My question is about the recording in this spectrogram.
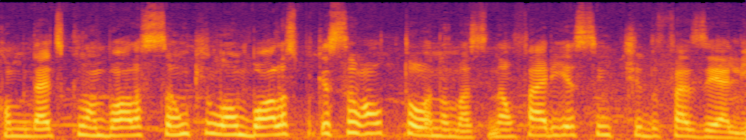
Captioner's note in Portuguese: conversas e ruídos de obra ao fundo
